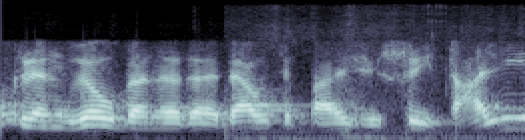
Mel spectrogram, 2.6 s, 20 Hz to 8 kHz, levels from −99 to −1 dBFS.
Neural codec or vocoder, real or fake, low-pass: none; real; 7.2 kHz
